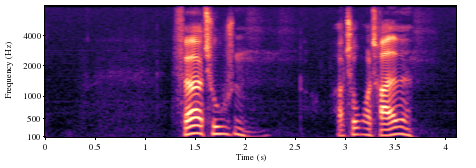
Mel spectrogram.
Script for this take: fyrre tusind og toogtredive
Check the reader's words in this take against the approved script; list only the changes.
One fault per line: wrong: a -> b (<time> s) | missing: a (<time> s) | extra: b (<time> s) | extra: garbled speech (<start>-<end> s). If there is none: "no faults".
no faults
